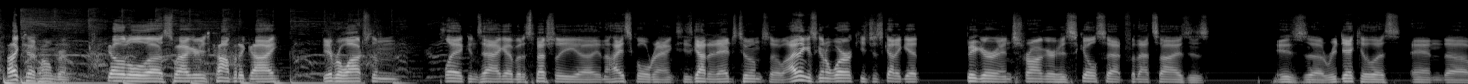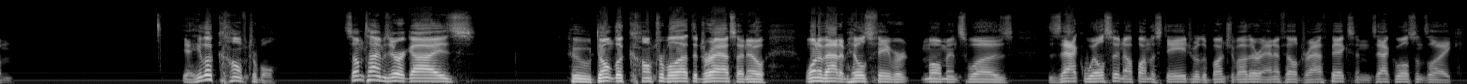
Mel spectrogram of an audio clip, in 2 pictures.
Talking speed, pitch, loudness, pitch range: 215 wpm, 125 Hz, -21 LUFS, 110-145 Hz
